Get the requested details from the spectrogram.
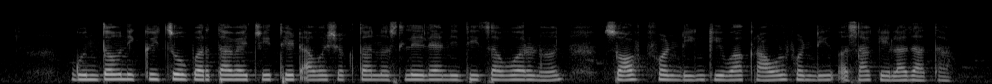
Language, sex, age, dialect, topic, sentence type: Marathi, female, 18-24, Southern Konkan, banking, statement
